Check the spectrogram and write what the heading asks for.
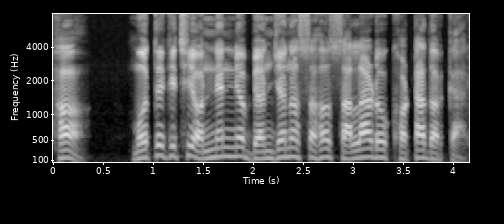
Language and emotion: Odia, neutral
